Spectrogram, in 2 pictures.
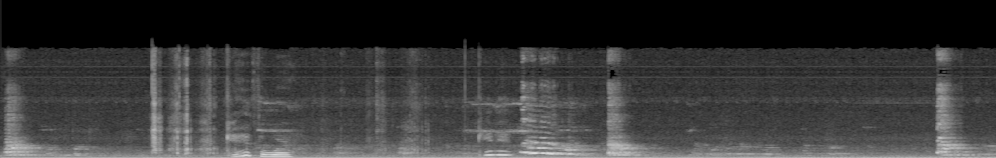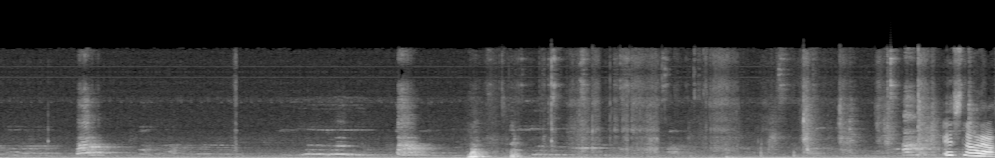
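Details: A Great Dane gives deep barks and rising, whining yelps in reaction to another Great Dane barking in a video, looking outside for it, while a person talks encouragingly over it.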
